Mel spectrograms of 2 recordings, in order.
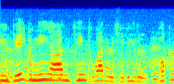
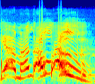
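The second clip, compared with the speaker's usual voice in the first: loud, very high-pitched hammed-up yelps; imitated excited yelping; 10 semitones higher, 8 dB louder, slower than usual. Younger guy answering about a video game, comically yelping. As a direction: blurt agreement, then yelp twice. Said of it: "his onomatopoeia for everything".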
